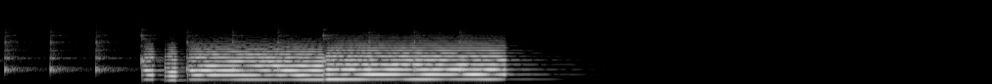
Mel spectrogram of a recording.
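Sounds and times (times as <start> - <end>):
baritone: 1.4 - 5.3.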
